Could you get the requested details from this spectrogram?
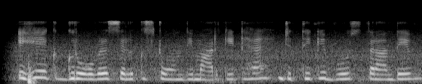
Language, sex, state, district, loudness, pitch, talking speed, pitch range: Punjabi, female, Punjab, Kapurthala, -18 LUFS, 255 Hz, 185 wpm, 240-265 Hz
